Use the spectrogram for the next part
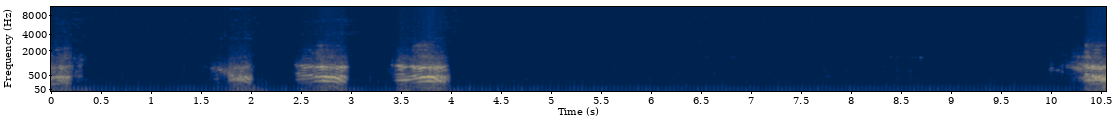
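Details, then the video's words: Rutting Carpathian stag in the Bucovina mountains, September 2022, giving a run of three short, gruff roars in quick succession, then a long quiet gap before another bellow begins; nothing else audible. "Boncănit / Carpathian stag Breeding season"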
